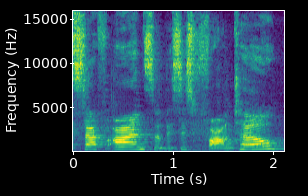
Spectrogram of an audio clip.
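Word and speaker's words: Phonto: So, this is Fontto. P H O N T O I believe it's spelled.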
